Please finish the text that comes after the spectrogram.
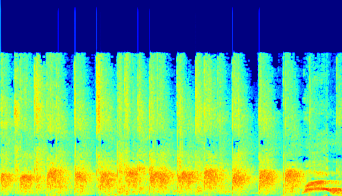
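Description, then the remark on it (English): Steady applause for a guest, hands clapping at a quick even pace for a few seconds, with a brief vocal sound rising near the end. “Uh, we have, as always, the obligatory applause for our, for our guests.”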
